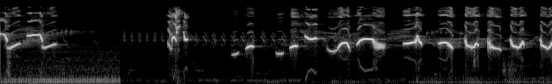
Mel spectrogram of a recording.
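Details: Oriental magpie-robin singing a varied sequence of short whistles, wavering slurred notes and sharp high chips, rapid and loud after a brief quiet start.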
